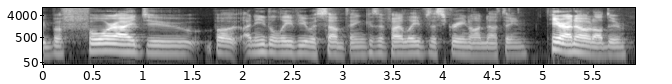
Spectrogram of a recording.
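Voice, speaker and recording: A man with a Southern US accent chatting casually on a live stream, rambling and self-mocking. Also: medium pitch. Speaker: streamer and podcast host.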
